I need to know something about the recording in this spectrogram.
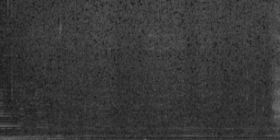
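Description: Bees buzz steadily as they fly around a girl, a dense, continuous drone that swells and dips slightly for several seconds with no voices present.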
